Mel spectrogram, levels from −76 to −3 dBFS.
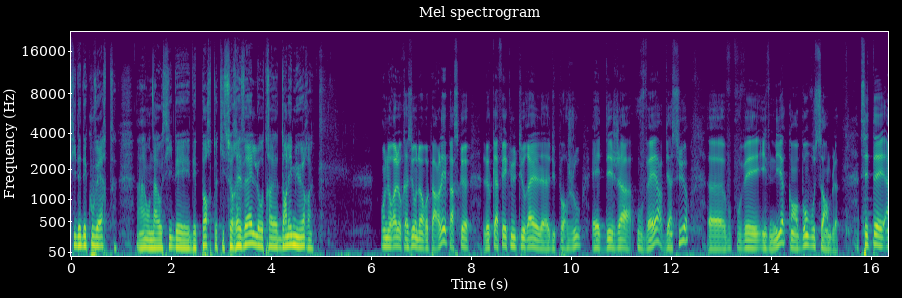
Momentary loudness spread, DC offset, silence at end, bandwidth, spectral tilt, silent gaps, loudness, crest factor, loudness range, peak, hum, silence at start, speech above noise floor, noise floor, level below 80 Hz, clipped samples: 11 LU; under 0.1%; 0 s; 17.5 kHz; -6.5 dB/octave; none; -16 LUFS; 16 dB; 5 LU; 0 dBFS; none; 0 s; 28 dB; -44 dBFS; -34 dBFS; under 0.1%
